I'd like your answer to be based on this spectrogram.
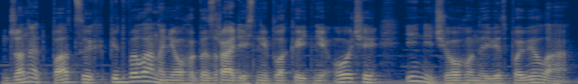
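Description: A man's voice: fairly low pitch, expressive, moderate pace, faint music behind. Man narrating an audiobook.

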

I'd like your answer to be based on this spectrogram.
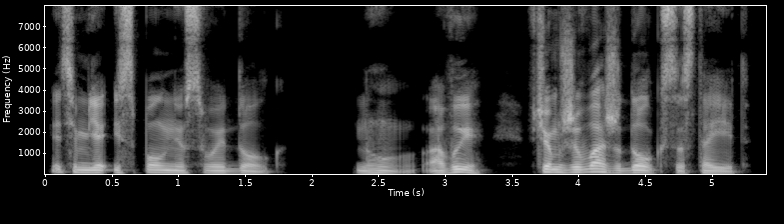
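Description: A heartsick man in love, read by a male narrator in a storybook reading. His voice is low and pleading. The sound is dry and close. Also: slow pace, a bit bright, no room sound.

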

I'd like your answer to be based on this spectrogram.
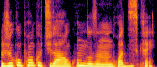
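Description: A woman's voice: fairly high pitch, a little fast, dark tone, dry recording, studio quality, close to an everyday voice. A woman voicing a wry, teasing male wizard partner in a storybook reading, speaking dryly.

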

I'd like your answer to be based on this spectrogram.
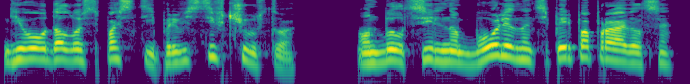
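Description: A cunning woman speaks with a sweet, coaxing tenderness that hides her scheming, as a male narrator puts her on. Her voice sits well above a man's usual pitch and drawls softly. The recording is dry and close. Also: moderate pace, dry recording, natural voice. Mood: soothing. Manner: honeyed, coaxing.

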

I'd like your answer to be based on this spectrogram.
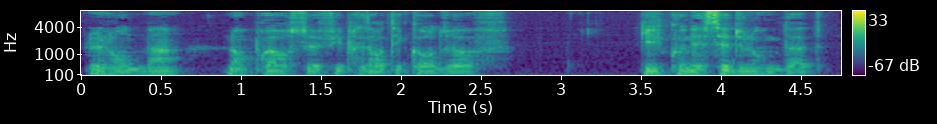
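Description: A man narrating a classic novel as an audiobook, reading in a measured, steady storytelling manner. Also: fairly low pitch, breathy edge.

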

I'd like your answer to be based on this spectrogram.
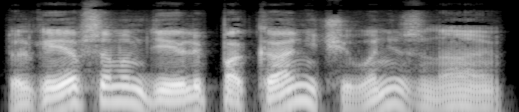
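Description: A man voicing a young man who answers quietly and tersely, keeping himself in check. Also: low voice, wildly swooping pitch, fairly quick, no echo, full character voice. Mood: restrained. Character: young man visiting his beaten friend, restrained.

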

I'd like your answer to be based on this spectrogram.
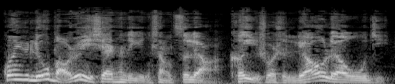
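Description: A man hosting a radio program, speaking in a measured, reflective manner to listeners. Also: on the low side, big pitch swings, breathy edge. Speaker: radio host.

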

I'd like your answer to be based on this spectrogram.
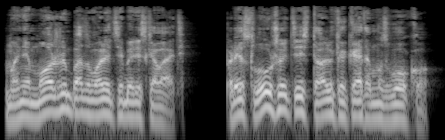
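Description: A man's voice: on the low side, fairly quick, a little mellow, natural voice. A man voicing a showy fairground barker who declaims to the crowd. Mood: pitching. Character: loud male fairground barker.

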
